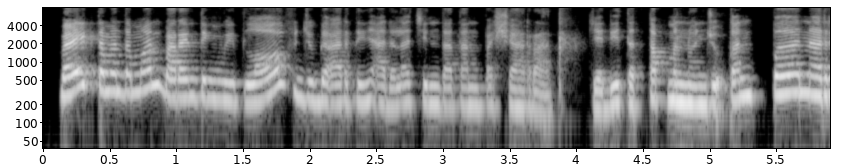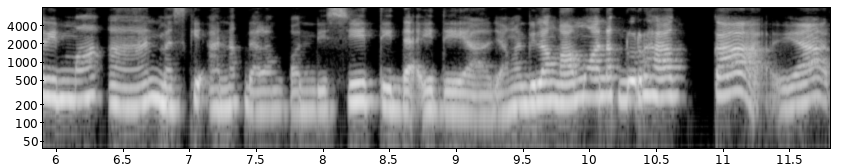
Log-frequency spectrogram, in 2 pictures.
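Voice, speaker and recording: A woman psychologist giving a casual, reassuring seminar talk to parents, often dropping in little filler words as she explains. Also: mid-range voice. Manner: chatty, peppers speech with "nah" and "ya"; warm, reassuring teaching tone.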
